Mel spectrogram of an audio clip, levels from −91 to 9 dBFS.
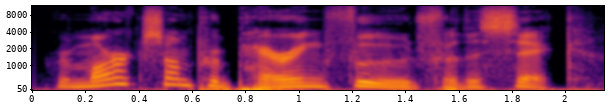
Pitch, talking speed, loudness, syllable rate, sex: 160 Hz, 195 wpm, -17 LUFS, 5.1 syllables/s, male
